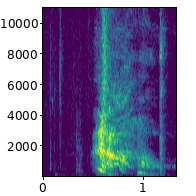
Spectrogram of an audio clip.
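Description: A single sneeze: a faint intake of breath, then a sudden loud, breathy burst with a voiced tail that trails off quickly. No one speaks.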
